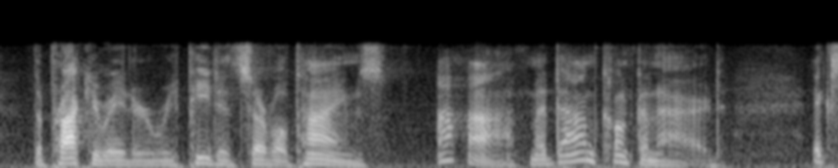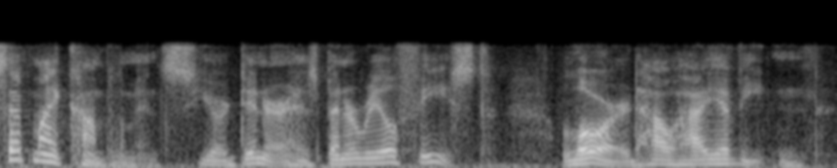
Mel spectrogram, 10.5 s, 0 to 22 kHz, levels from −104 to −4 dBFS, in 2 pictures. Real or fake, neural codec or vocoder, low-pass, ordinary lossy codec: real; none; 7.2 kHz; Opus, 24 kbps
